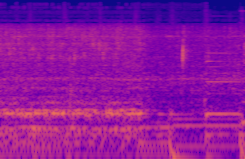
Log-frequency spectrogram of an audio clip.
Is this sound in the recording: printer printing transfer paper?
no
